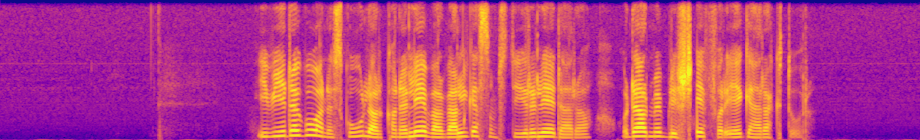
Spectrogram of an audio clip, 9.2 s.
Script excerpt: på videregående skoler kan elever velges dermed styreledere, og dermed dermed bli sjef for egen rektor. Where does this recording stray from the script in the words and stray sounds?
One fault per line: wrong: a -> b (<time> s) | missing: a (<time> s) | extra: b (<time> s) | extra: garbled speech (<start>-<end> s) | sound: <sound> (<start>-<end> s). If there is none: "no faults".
wrong: på -> I (2.5 s)
wrong: dermed -> som (4.9 s)
missing: dermed (6.7 s)
sound: dropout (6.9-7.0 s)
